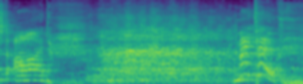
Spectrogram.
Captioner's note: audience laughing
